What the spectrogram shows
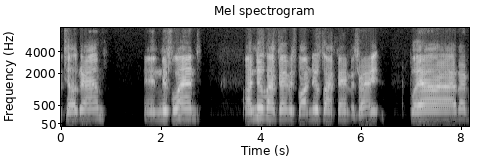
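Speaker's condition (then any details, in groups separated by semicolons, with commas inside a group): Traumatic brain injury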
